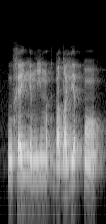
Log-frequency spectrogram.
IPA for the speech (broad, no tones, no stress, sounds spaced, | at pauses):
u x ɛ j ŋ e m i m ɐ k bʲ ɛ dˤ ɨ vʲ a pː ɔ̃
